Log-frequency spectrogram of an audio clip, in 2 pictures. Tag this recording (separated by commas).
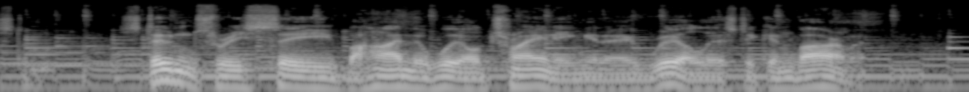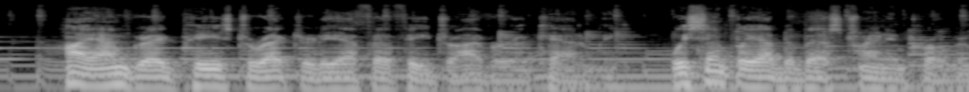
Music, Speech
